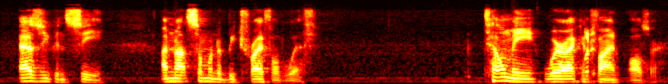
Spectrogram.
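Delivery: very serious and grave. Voicing a character warning tavern dwarves, very serious. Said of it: "very serious look on my face and say".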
